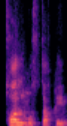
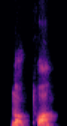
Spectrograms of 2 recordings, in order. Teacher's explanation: I have to try my best not to circle my lips. Otherwise, there's going to be another extra wow joining.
